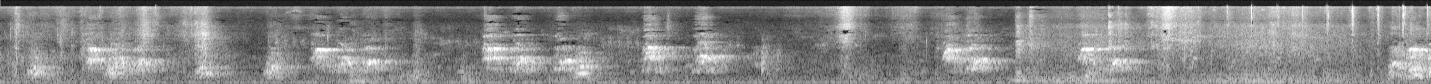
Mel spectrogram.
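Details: German Shepherd in a protection test, cold first entry with no warm-up: volleys of loud barks separated by brief pauses, a man's voice talking between them, and a constant low background hum.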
